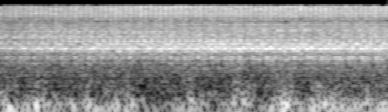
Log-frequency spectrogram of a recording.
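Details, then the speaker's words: Ford EcoSport with the Dragon engine, run on the wrong oil so the engine had to be opened, at idle: a thin high whine over an uneven low knock, suspected timing belt noise from an oil-degraded wet belt. "EcoSport aqui tá famoso motor Dragon lá e está com barulho nervoso aí você percebe aí"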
